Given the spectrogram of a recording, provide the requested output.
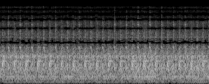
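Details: Case IH 1680 with 8.3L Cummins diesel idling with a steady, hard knock at engine speed; knock started slow and got worse; timing cover removal found a cracked cam gear with missing teeth.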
